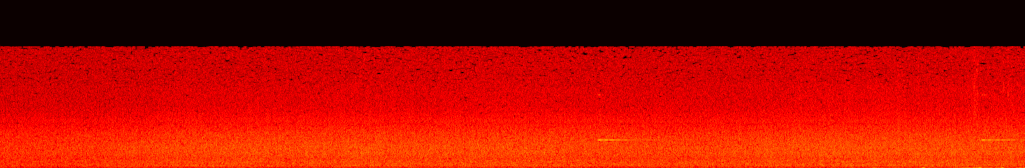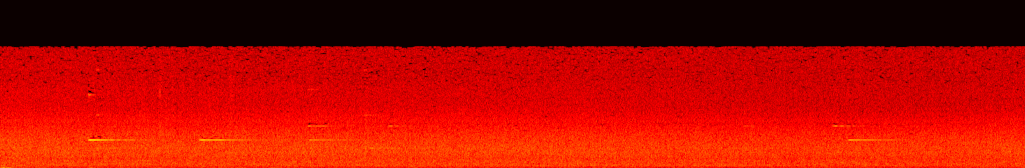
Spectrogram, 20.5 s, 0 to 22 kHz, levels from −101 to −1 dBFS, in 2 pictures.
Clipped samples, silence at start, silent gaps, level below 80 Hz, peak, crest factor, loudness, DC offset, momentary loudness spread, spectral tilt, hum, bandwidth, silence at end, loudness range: under 0.1%; 0 s; none; -62 dBFS; -28 dBFS; 16 dB; -41 LUFS; under 0.1%; 3 LU; -1 dB/octave; none; 16 kHz; 0 s; 3 LU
